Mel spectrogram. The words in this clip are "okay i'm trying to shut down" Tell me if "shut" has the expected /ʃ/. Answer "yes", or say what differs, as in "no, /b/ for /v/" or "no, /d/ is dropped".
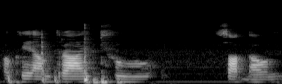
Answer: no, /s/ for /ʃ/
